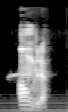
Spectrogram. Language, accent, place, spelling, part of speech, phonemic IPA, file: French, France, Lyon, angles, noun, /ɑ̃ɡl/, LL-Q150 (fra)-angles.wav
- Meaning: plural of angle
